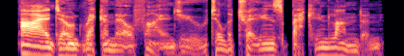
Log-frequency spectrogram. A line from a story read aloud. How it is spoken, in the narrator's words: he said quietly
